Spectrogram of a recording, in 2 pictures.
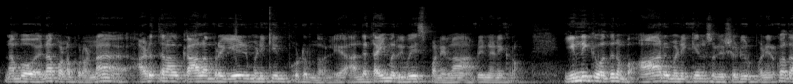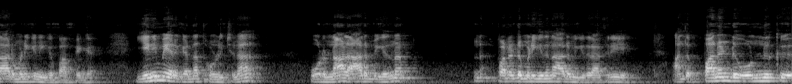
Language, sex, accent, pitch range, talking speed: Tamil, male, native, 105-140 Hz, 170 wpm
